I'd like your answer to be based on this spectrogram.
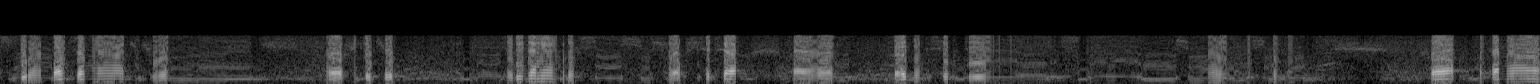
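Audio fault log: Throughout, mu-law and A-law mixed up: the telephone audio was coded with A-law but decoded as mu-law, so sample levels are scrambled, some too loud and others too quiet. The speech turns harsh and distorted, and the quietest samples rise well above silence, filling pauses with noise.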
